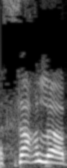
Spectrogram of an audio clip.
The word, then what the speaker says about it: Sarlat: Alors, à Sarlat, pour le coup, là, Sarlat, tu prononces pas le T.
